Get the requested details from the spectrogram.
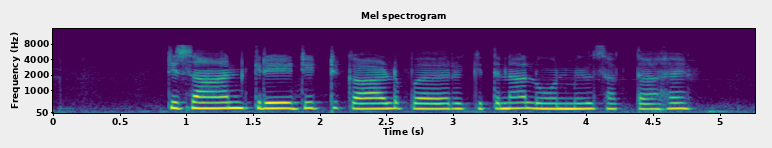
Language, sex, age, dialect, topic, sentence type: Hindi, female, 18-24, Garhwali, banking, question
